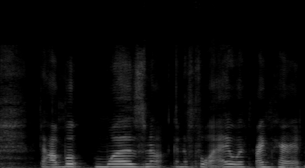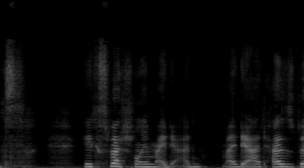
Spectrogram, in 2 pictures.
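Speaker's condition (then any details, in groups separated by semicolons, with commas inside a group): Cerebral palsy, spastic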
